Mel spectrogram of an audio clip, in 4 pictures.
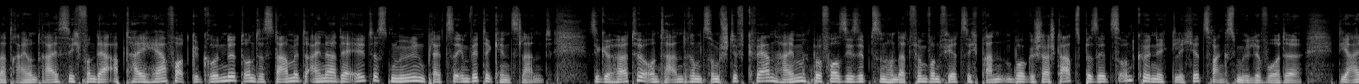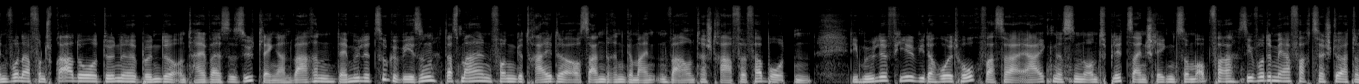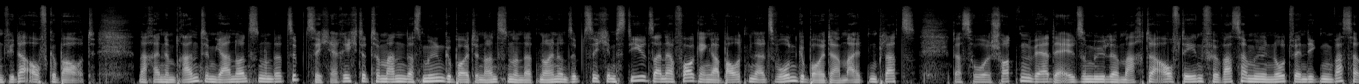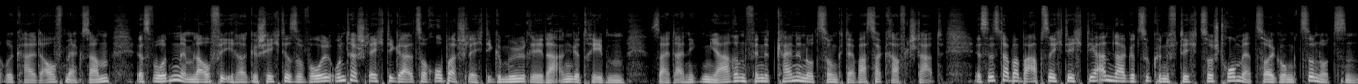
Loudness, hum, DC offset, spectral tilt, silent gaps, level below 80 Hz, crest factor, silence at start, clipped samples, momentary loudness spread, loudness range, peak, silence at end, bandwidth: -23 LUFS; none; under 0.1%; -6.5 dB/octave; none; -48 dBFS; 14 dB; 0 s; under 0.1%; 6 LU; 2 LU; -10 dBFS; 0 s; 16.5 kHz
